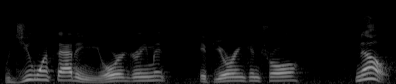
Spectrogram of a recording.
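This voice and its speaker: A middle-aged male attorney explains how business agreements work in an easygoing, folksy way. His voice sits a little high for a man. He tells personal stories and acts out the back-and-forth of quoted conversations with lively energy. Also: normal speed. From Washington State, US. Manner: folksy, animated storytelling, acting out quoted dialogue. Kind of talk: explanatory legal talk with anecdotes.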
